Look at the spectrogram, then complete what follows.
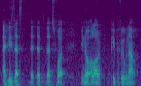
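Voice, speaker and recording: A man's voice: medium pitch, quick pace, slight background noise. A man from the Netherlands speaking on a conference panel, hesitant, with many restarts and fillers.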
